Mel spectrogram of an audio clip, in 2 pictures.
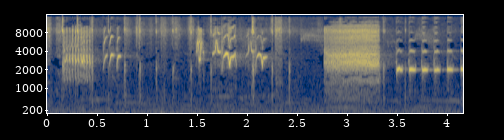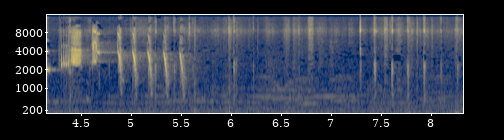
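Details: Asian pied starling being tamed in captivity, uttering harsh grating squawks and a long rasping burst, then a fast series of sharp chattering clicks that slows and fades toward the end.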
